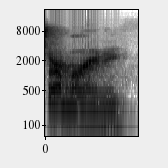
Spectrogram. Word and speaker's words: Samarini: How did I pronounce the last name, brother? It's Samarini.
